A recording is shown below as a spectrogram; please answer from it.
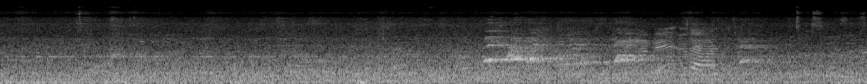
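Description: Busy food court background chatter and noise, with a run of short, high-pitched yelping or whining cries about five to seven seconds in.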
